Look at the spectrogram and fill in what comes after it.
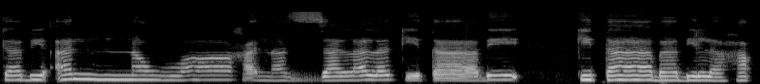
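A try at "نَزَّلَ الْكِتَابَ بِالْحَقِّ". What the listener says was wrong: Hanya tadi lam sukunnya enggak boleh memantul.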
